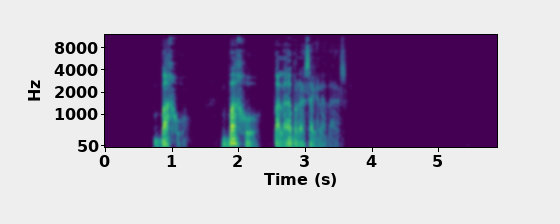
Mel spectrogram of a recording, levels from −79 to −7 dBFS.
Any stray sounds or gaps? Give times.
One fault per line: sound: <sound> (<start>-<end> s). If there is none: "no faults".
no faults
